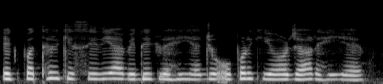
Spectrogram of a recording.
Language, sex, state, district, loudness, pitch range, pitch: Hindi, female, Arunachal Pradesh, Lower Dibang Valley, -17 LUFS, 235-255 Hz, 245 Hz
